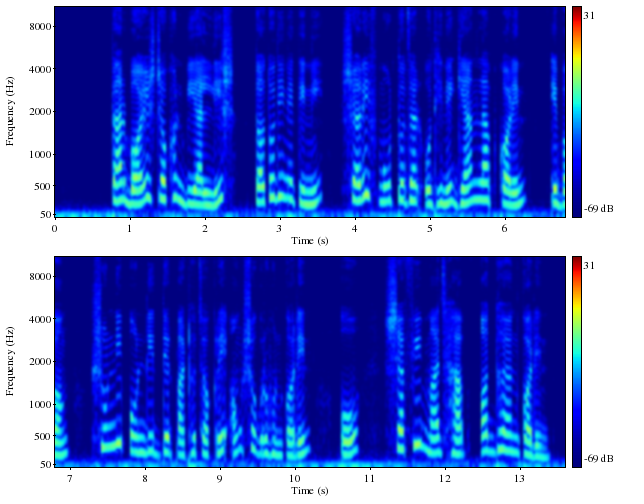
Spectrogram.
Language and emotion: Bengali, neutral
